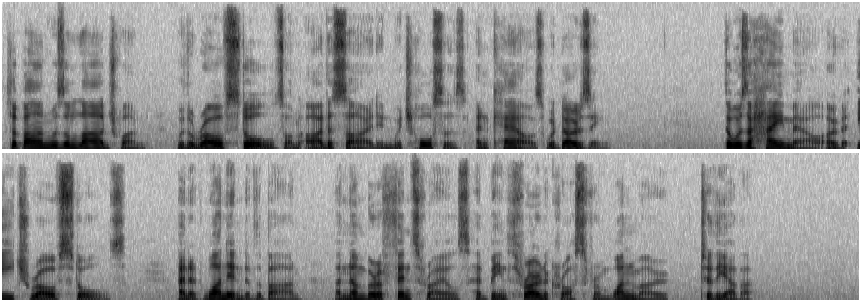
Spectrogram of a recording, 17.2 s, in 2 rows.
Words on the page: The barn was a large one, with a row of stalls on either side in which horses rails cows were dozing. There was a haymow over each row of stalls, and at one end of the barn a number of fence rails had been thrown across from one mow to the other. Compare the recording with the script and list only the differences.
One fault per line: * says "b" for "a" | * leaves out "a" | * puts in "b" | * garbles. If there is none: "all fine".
* says "and" for "rails"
